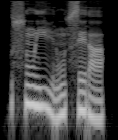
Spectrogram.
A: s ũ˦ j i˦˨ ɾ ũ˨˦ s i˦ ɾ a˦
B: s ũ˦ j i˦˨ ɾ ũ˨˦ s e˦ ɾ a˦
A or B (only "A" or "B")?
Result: B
